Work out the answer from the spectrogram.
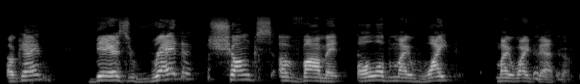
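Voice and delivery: normal talking voice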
